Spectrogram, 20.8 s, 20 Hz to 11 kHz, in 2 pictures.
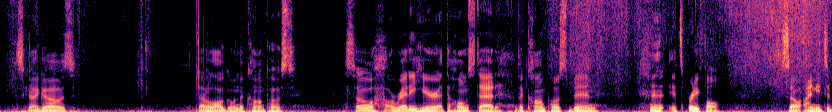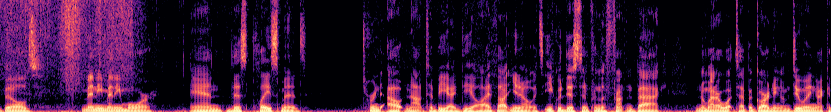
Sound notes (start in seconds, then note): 8.0 chuckles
